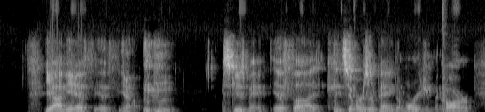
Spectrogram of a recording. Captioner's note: cough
